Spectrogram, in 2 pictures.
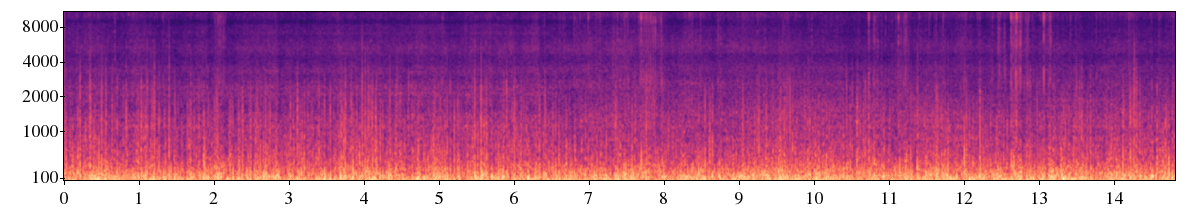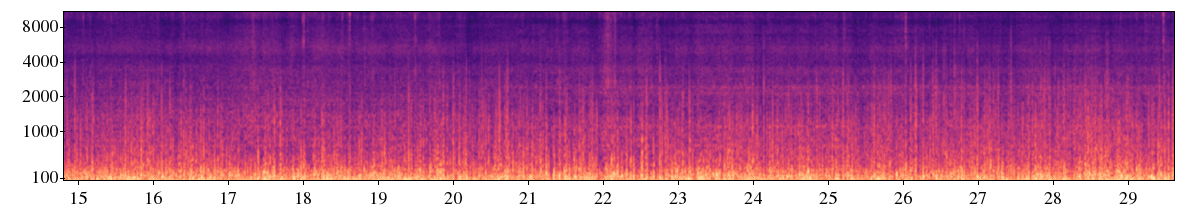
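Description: Steady wind noise on the microphone of a camera carried on a road bike ridden at time-trial speed: loud, even and low.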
